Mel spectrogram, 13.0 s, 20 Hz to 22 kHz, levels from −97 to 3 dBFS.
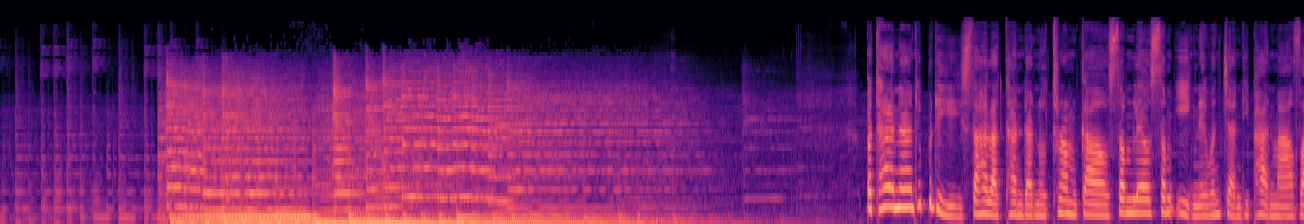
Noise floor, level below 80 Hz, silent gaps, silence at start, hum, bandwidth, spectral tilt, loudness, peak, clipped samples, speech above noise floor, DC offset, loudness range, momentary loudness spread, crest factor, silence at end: -52 dBFS; -28 dBFS; none; 0 s; none; 14.5 kHz; -6 dB/octave; -22 LUFS; -4 dBFS; under 0.1%; 30 dB; under 0.1%; 9 LU; 19 LU; 18 dB; 0 s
